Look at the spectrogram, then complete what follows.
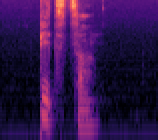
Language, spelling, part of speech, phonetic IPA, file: Polish, pizza, noun, [ˈpʲit͡sːa], Pl-pizza.ogg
